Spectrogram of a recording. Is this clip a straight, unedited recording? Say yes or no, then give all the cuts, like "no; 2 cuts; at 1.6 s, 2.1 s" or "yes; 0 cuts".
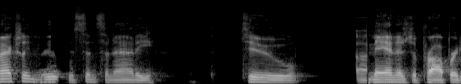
no; 1 cut; at 3.7 s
